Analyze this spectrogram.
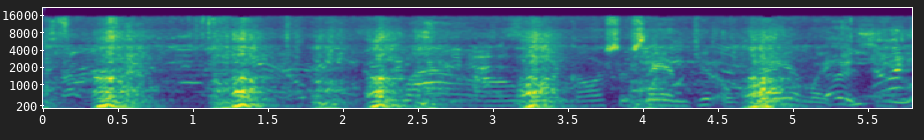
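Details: Captive lions at the Louisville Zoo giving a series of deep, low grunting roars, about five heavy pulses roughly one second apart, with people talking loudly over and between the grunts.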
